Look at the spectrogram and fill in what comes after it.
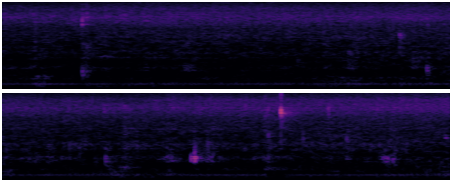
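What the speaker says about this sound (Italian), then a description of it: "in una padella abbiamo messo dell'olio di semi per friggere" Eggplant cubes fry in seed oil in a pan, giving a faint, steady sizzle with scattered small pops and ticks throughout, quiet and without talk.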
